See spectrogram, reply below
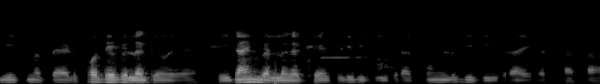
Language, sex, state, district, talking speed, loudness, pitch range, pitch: Rajasthani, male, Rajasthan, Churu, 250 wpm, -36 LUFS, 100-105 Hz, 100 Hz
